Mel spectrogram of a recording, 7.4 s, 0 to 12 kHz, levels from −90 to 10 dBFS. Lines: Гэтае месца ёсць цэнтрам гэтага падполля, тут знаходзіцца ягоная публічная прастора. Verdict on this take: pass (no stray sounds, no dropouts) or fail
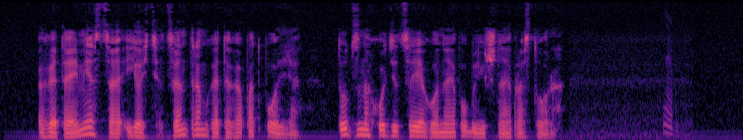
fail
